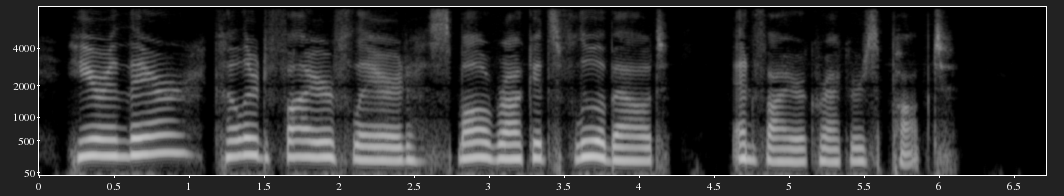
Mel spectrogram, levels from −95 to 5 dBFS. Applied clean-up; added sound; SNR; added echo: none; none; none; none.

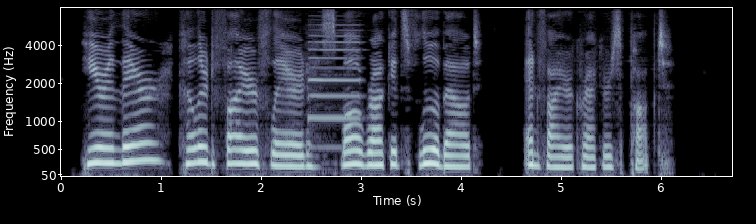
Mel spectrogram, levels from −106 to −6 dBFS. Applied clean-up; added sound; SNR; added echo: classical method Wiener filter.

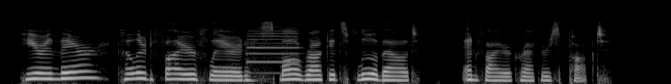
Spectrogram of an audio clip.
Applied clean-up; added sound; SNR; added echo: none; Wind instrument, woodwind instrument; 17 dB; none.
